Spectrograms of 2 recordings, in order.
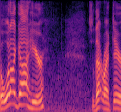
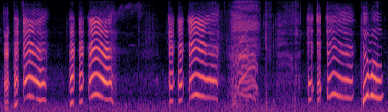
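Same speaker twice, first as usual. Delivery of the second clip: high, whiny animal noises; imitating the animal; 4 dB quieter than usual. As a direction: squeal it like a scared critter. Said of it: "He's like".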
